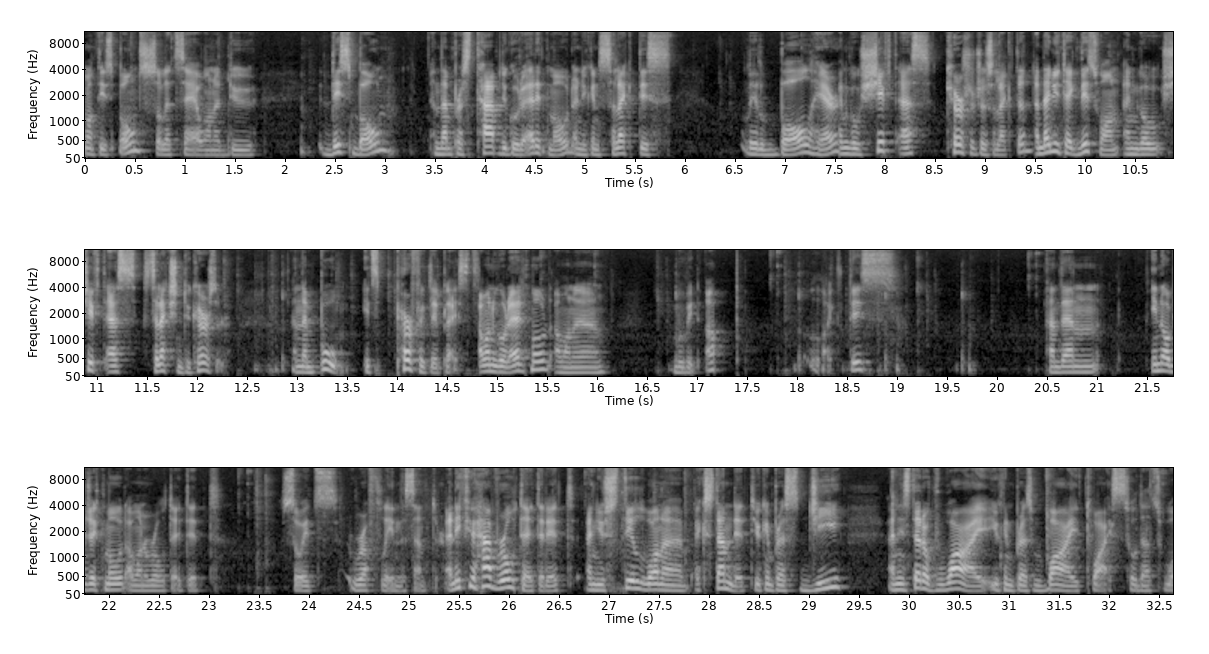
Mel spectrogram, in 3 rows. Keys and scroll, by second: 0.3 Tab, 2.5 Tab, 3.7 Tab, 6.2 g, 7.8 shift+s, 9.5 Tab, 10.9 shift+s, 13.3 alt+z, 13.6 alt+z, 14.7 alt+a, 14.8 Tab, 14.8 q, 16.5 g, 19.1 g, 20.4 Tab, 21.8 r, 23.4 Tab, 24.0 g, 25.3 Tab, 26.0 r, 27.6 Tab, 28.9 g, 32.1 Tab, 32.1 alt+z, 32.1 alt+a, 32.1 ctrl+s.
